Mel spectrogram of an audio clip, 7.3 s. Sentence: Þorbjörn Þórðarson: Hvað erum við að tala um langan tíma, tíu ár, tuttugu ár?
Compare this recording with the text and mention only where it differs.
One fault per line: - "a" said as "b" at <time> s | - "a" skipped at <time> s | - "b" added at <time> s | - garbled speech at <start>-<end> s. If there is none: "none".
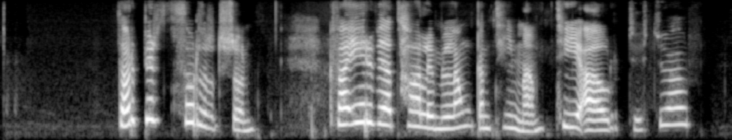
none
